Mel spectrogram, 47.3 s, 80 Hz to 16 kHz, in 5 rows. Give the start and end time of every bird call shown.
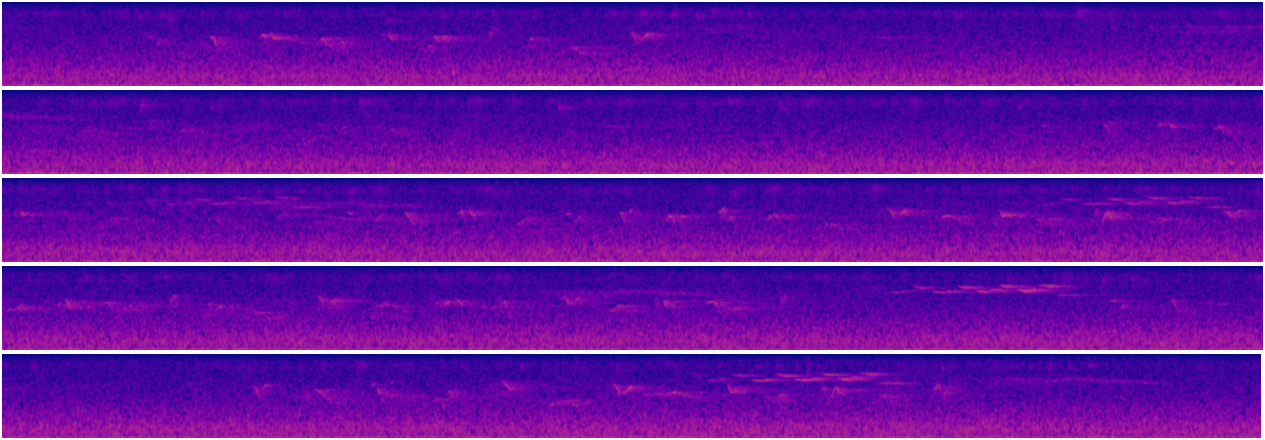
[7.69, 10.49] Orange-crowned Warbler (Leiothlypis celata)
[17.19, 34.69] Black-headed Grosbeak (Pheucticus melanocephalus)
[19.39, 21.69] Hermit Warbler (Setophaga occidentalis)
[20.49, 22.79] Orange-crowned Warbler (Leiothlypis celata)
[26.39, 28.59] Hermit Warbler (Setophaga occidentalis)
[31.99, 34.29] Orange-crowned Warbler (Leiothlypis celata)
[34.59, 37.19] Hermit Warbler (Setophaga occidentalis)
[36.09, 45.59] Black-headed Grosbeak (Pheucticus melanocephalus)
[42.59, 45.59] Hermit Warbler (Setophaga occidentalis)
[45.09, 47.19] Orange-crowned Warbler (Leiothlypis celata)

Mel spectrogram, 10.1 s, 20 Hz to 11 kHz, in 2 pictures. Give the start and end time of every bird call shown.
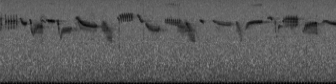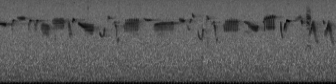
[0.00, 10.08] Eurasian Skylark (Alauda arvensis)
[9.65, 9.75] Hawaii Amakihi (Chlorodrepanis virens)

